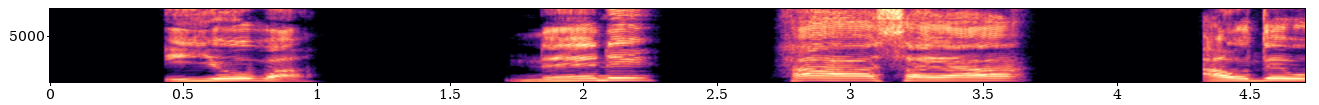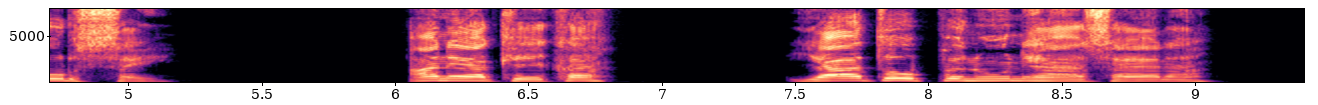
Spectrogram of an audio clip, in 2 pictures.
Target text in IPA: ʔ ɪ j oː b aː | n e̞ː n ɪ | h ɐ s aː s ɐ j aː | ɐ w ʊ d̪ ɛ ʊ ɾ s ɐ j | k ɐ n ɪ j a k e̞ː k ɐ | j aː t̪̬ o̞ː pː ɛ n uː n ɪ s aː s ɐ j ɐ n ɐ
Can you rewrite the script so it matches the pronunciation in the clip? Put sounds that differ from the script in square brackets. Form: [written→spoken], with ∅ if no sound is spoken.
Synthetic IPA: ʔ ɪ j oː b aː | n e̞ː n ɪ | h ɐ [s→h] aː s ɐ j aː | ɐ w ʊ d̪ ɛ ʊ ɾ s ɐ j | [k→ʔ] ɐ n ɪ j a k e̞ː k ɐ | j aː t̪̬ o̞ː pː ɛ n uː n ɪ [s→h] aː s ɐ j ɐ n ɐ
